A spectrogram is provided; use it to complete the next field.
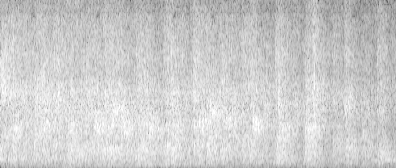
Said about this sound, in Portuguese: Se você crer, dê um aplauso ao Senhor Jesus.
